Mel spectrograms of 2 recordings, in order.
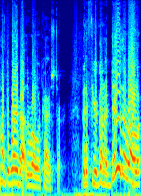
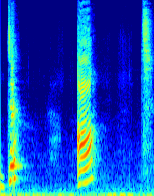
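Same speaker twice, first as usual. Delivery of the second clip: "D, a, t" as three isolated sounds; chopped-out word; 3 semitones higher than usual. Shown as a demonstration. Teacher trying another word with pupils, chopped apart. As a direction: sound out DOT with long gaps. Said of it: "Let's try this one".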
